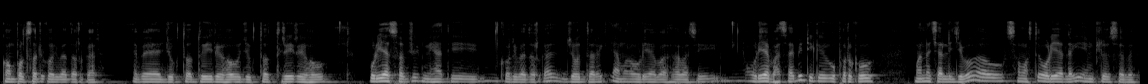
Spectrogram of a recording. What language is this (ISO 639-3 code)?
ori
